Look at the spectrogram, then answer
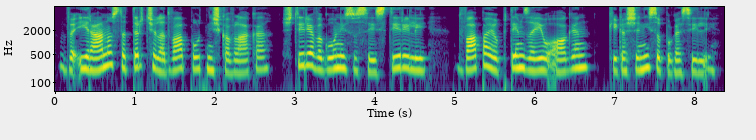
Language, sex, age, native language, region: Slovenian, female, 18-29, Slovenian, Drava region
